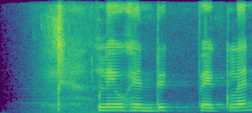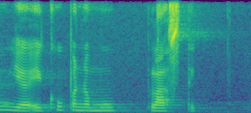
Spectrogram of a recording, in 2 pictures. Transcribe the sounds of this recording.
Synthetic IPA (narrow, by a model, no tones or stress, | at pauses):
leoɦɛndɾɪk̚b̥ɛklɛnjaʔikupənəmuplast̪ɪk̚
